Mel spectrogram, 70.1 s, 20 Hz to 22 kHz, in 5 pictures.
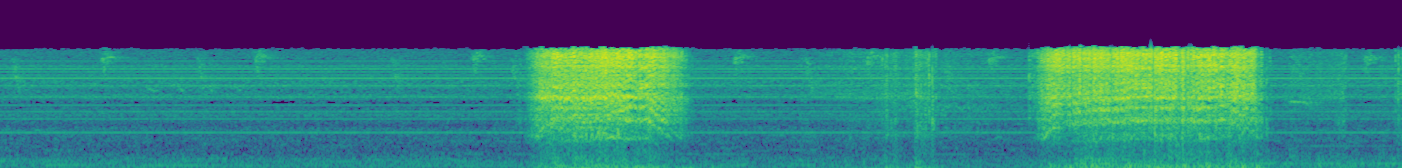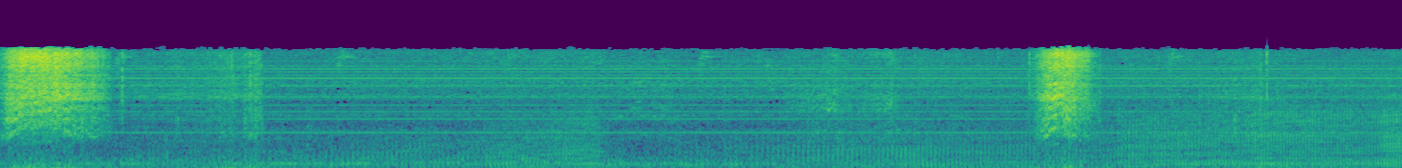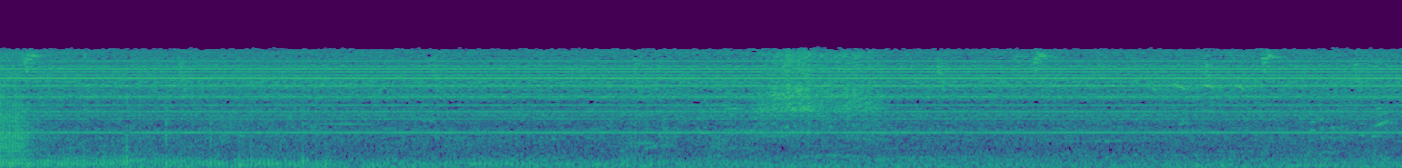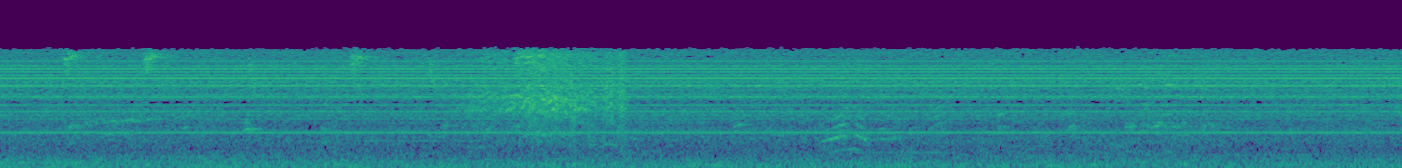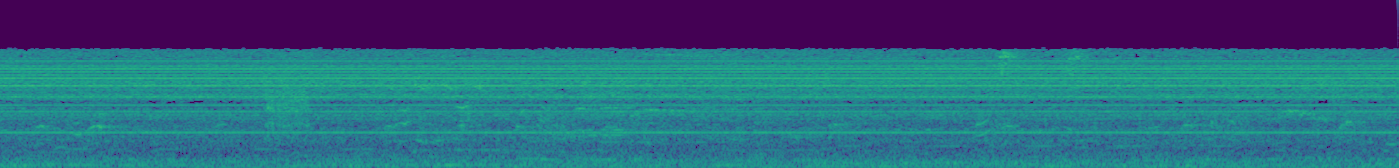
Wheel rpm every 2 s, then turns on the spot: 0, 0, 10, 70, 10, 80, 60, 30, 10, 0, 0, 0, 10, 0, 0, 0, 0, 0, 0, 0, 0, 0, 0, 0, 0, 0, 0, 0, 0, 0, 0, 0, 0, 0, 0.
8-10 12-14 16-18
